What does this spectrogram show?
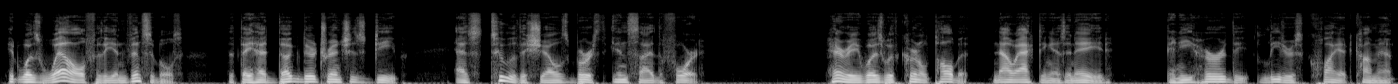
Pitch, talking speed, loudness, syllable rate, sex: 100 Hz, 165 wpm, -17 LUFS, 4.8 syllables/s, male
